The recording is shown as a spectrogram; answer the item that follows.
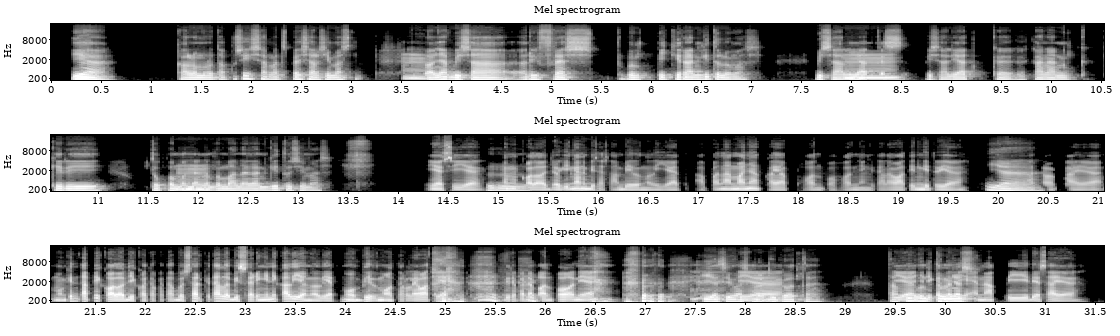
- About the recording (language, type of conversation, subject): Indonesian, unstructured, Hobi apa yang paling membuat kamu merasa bahagia?
- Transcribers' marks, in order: in English: "refresh"; snort; laugh; chuckle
